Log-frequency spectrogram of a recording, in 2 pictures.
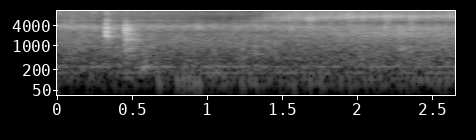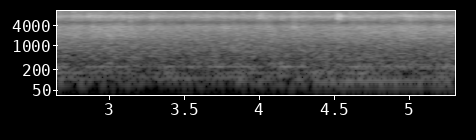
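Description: Steady rain falling, a continuous hiss that grows a little brighter about a second and a half in. A couple of sharp knocks about half a second in.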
